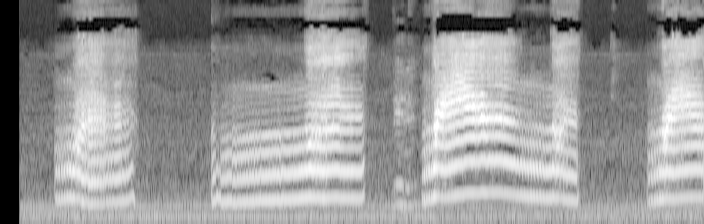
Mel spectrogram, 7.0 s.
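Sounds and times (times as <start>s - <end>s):
low steady hum: 0.2s - 7.0s
cat meowing: 0.6s - 1.4s, 2.1s - 5.8s, 6.5s - 7.0s.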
